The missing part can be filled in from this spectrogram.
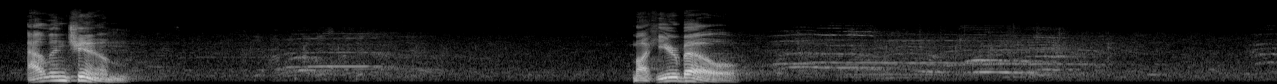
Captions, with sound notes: Alan Chiem. [CHEERS] Mahir Behl. [CHEERS, APPLAUSE]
